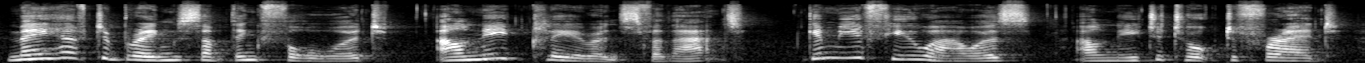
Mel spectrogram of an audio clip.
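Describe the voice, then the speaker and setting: A woman's voice: mid-range voice, sing-song, normal speed, voice pushed up, lightly acted. A woman voicing a kindly male angel in a storybook, a genteel, musing big brother with a plan. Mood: planning.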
